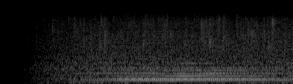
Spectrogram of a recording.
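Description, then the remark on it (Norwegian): Steady rain pours down with a gusty, windy wash in late November in the exercise yard of Eidsberg prison, fairly loud, fading in at the start and continuing without pause, with a faint low hum underneath and no voices. “Det regner og blåser surt.”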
